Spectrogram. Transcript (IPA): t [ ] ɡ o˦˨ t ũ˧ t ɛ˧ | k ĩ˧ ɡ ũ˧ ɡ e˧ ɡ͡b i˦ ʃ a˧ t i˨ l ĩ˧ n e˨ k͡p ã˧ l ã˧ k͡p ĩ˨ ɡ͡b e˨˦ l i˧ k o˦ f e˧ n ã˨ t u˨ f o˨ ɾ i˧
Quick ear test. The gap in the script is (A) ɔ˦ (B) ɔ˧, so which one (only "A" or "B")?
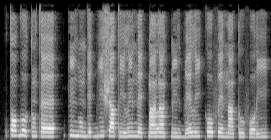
A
